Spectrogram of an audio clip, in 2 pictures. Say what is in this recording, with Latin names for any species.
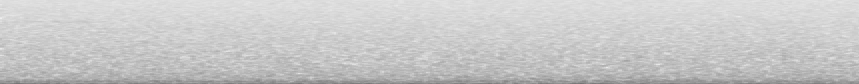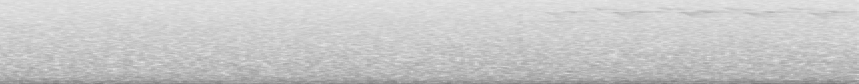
Setophaga virens, Mniotilta varia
